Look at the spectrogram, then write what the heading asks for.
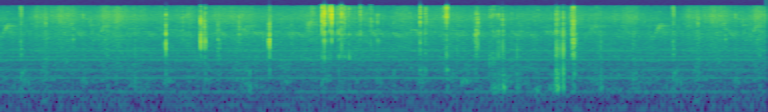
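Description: A dung beetle being chewed: irregular sharp crunches, several bunched together about three seconds in and again around five to six seconds in, over a steady buzzing drone.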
